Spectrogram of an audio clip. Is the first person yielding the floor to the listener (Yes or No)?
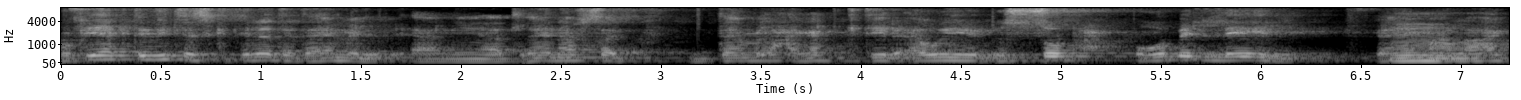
No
